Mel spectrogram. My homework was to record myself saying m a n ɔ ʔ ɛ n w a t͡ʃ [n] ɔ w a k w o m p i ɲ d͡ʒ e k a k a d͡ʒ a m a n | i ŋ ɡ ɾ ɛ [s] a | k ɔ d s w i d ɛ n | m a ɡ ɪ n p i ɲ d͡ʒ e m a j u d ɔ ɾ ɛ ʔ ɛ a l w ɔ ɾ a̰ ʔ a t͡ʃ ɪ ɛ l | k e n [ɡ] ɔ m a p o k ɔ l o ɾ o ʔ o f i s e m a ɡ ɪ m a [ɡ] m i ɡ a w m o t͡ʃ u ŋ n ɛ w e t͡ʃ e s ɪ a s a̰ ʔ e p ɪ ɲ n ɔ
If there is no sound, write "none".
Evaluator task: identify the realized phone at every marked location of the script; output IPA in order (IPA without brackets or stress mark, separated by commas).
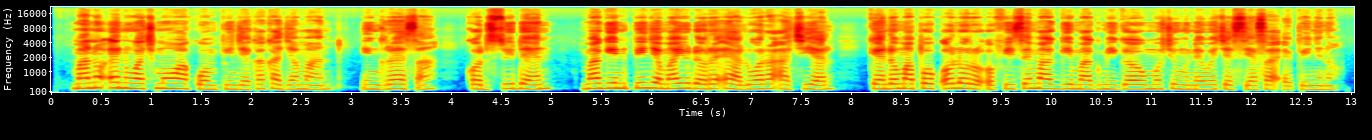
m, s, d, ɡ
